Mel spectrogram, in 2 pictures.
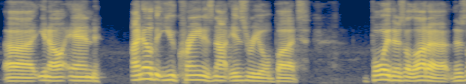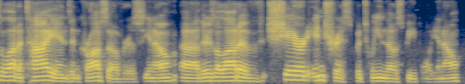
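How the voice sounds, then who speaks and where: Man, late 30s, podcaster. Rambling and casual; bright, tense tone on a dry close mic. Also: medium pitch, moderate pace, dry recording. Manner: loose, rambling, filler-heavy.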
